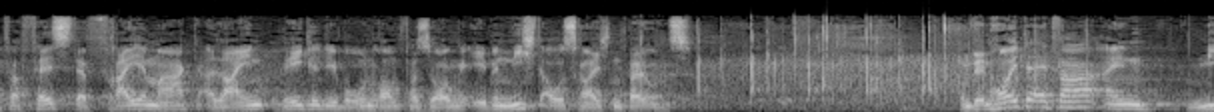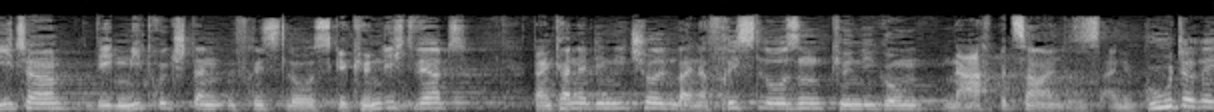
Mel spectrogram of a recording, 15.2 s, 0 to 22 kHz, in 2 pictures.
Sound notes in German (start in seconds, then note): 3.9 Applaus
